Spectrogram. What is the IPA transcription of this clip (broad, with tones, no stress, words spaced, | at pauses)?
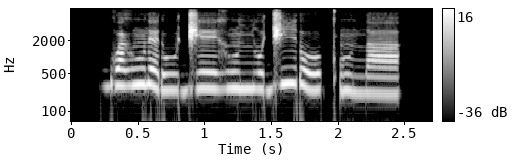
ɡʷa˦ɣũ˦ɾɛ˨ɾuː˨ d͡ʒeː˨ɣũ˨ɲo˨d͡ʒiː˦ ɾoː˨˦ kʼũ˦˨naː˦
